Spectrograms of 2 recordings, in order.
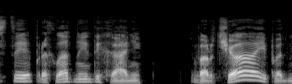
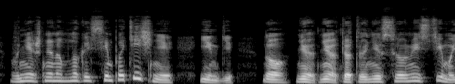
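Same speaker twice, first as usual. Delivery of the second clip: ordinary delivery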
